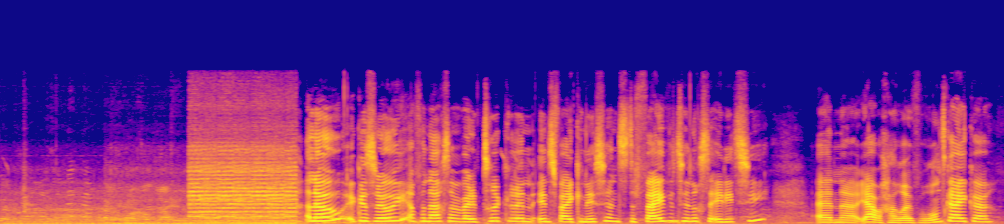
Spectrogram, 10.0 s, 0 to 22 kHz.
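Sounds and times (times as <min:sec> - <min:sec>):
truck air horn blast: 0:01.9 - 0:03.1.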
